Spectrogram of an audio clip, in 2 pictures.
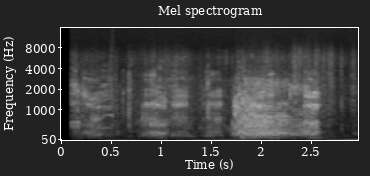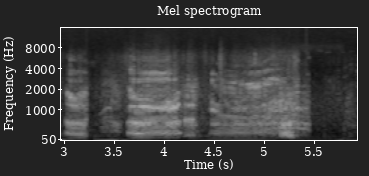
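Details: Wild boar calling, a run of loud harsh grunts and squealing bursts of one to one and a half seconds each, broad and noisy, several overlapping with brief gaps between.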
